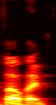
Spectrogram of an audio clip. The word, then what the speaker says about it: Valheim: I couldn't pronounce that one last week, could I? – That's it, Valheim. – Valheim.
